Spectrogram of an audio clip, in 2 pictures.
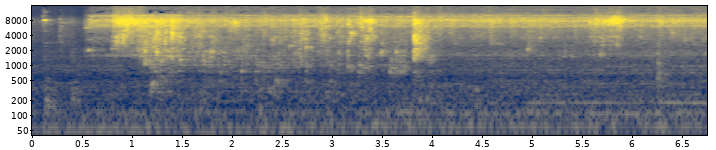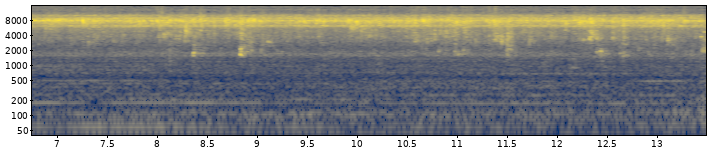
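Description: Kitchen tap running into the sink as dishes are rinsed under it: a steady hiss of water that starts about half a second in, with a few short knocks of crockery being handled.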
